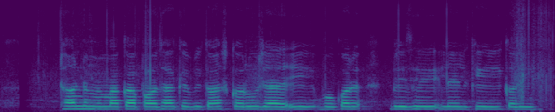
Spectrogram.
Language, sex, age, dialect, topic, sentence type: Maithili, male, 25-30, Eastern / Thethi, agriculture, question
